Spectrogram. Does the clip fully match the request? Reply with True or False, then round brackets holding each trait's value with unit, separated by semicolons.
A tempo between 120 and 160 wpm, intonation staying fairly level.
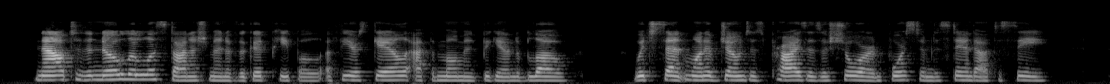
False (185 wpm; 1.7 semitones)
